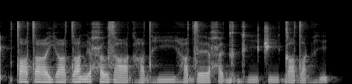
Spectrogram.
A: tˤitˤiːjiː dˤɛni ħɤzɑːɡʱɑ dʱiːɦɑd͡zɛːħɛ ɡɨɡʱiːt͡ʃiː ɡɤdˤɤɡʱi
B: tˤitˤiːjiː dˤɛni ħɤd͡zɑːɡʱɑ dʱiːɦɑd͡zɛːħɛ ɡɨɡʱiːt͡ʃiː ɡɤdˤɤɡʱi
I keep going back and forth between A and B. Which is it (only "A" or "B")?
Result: A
